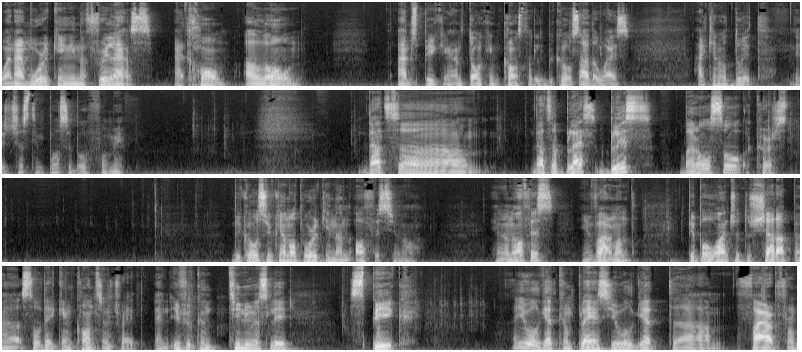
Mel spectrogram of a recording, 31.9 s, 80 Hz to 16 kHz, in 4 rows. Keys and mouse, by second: 6.9-11.4 alt+drag, 11.4-18.4 ctrl+alt+shift+right drag, 25.3-31.8 alt+right drag.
